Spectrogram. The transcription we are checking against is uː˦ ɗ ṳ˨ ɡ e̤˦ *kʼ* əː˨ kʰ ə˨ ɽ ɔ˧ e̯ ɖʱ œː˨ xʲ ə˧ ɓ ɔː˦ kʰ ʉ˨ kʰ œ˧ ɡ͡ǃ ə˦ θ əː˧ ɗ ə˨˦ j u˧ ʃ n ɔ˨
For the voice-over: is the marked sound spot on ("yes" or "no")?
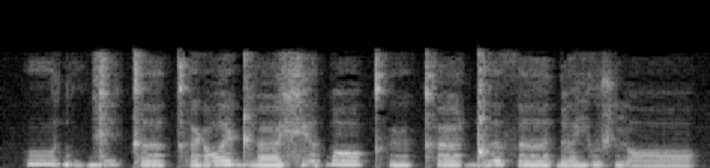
yes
